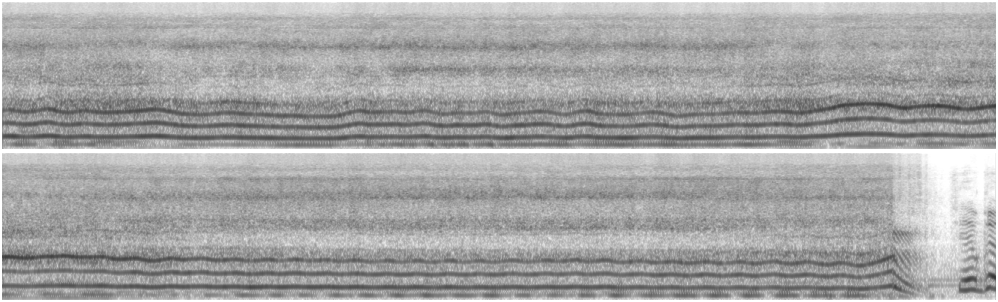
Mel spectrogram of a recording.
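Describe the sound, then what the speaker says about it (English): An air sander works over a wooden table top with open-grained sapwood, giving a loud, steady, close mechanical whine that wavers slightly in pitch before cutting off abruptly at the end. "I'm going over here with this air sander."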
